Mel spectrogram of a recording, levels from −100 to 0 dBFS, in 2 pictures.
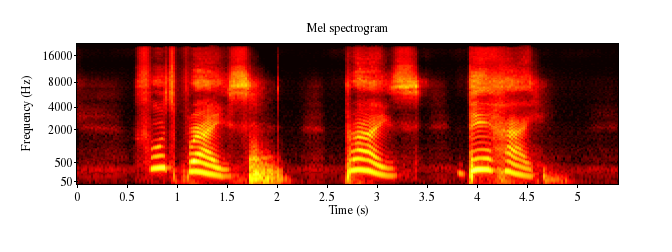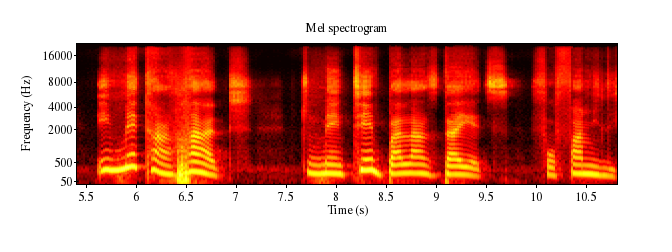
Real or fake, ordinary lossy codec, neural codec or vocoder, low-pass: fake; none; autoencoder, 48 kHz, 32 numbers a frame, DAC-VAE, trained on Japanese speech; none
